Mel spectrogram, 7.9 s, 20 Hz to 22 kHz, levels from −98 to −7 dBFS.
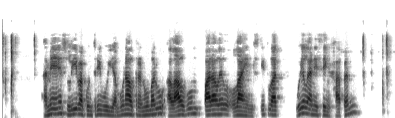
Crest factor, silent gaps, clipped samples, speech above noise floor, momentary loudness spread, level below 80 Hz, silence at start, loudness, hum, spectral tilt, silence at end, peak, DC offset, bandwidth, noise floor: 22 dB; none; under 0.1%; 21 dB; 17 LU; -70 dBFS; 0.05 s; -22 LUFS; none; -4.5 dB/octave; 0.15 s; 0 dBFS; under 0.1%; 7.2 kHz; -43 dBFS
